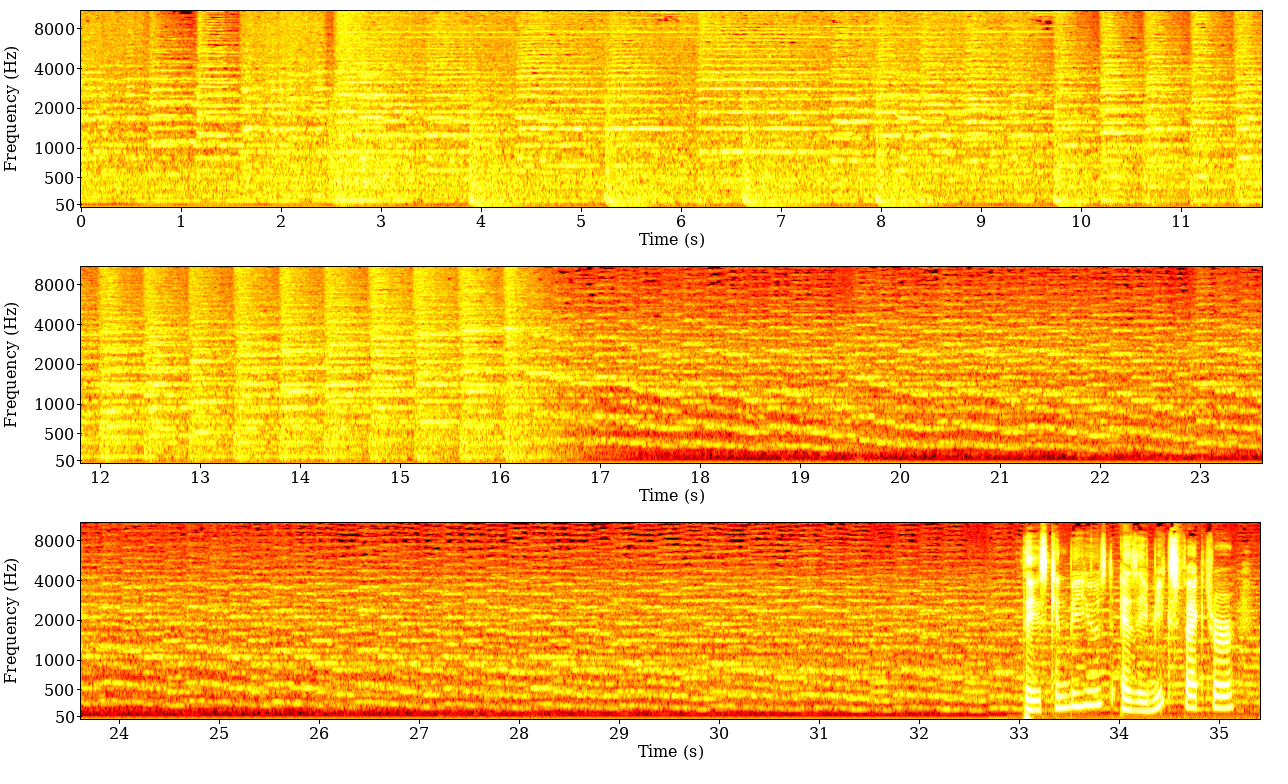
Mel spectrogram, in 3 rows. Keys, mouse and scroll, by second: 1.0 click, 1.6 click, 3.2 middle click, 4.1 click, 5.1 click, 5.7-7.0 middle drag, 7.2-7.6 right drag, 7.4 g, 10.2-10.7 middle drag, 10.8-11.8 right drag, 11.0 drag, 11.0 g, 11.4 shift+a, 12.5 middle click, 13.1-14.9 drag, 15.0 click, 15.8-17.5 drag, 17.3 shift+d, 18.9 x, 19.3-20.8 drag, 20.9 click, 21.6 click, 21.9 click, 23.0 shift+d, 23.7 click, 24.7 click, 26.1 click, 26.6 click, 27.3 click, 27.8 click, 28.9 click, 29.3 click, 30.0-31.2 middle drag, 30.6 ctrl+s, 31.7-33.6 middle drag, 32.3-33.3 drag, 33.5 click, 34.1 click, 34.1 right click, 34.2 shift+d, 34.5-35.4 middle drag.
